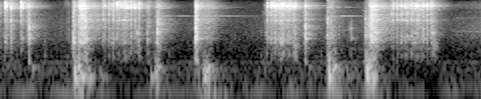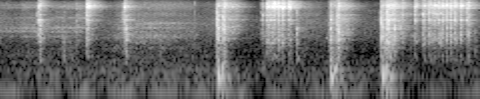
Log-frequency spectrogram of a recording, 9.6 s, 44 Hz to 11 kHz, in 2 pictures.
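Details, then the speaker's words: Stihl 031 chainsaw during reassembly after cleaning: pulling the recoil starter gives irregular ratchety clicks and rattles instead of a steady crank; starter slipping though the pawls move as they should. "That doesn't sound good. I That's why I wanted to check before I got too far. So yeah, the starter's slipping for some reason."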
